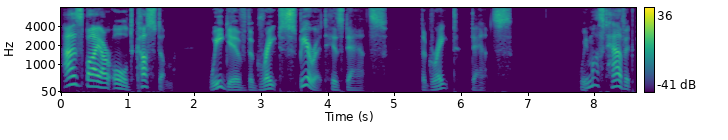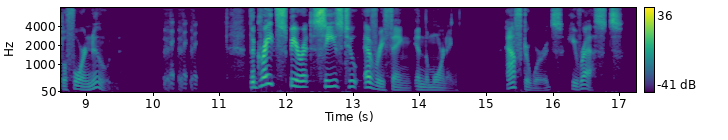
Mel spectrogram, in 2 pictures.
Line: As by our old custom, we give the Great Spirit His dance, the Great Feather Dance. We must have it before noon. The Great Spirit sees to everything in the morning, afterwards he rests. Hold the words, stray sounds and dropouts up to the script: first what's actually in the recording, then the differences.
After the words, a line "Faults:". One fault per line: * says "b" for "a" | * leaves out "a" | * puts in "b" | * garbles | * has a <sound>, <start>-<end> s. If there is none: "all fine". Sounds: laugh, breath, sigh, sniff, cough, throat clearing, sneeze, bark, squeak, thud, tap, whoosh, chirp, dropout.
As by our old custom, we give the Great Spirit His dance, the Great Dance. We must have it before noon. The Great Spirit sees to everything in the morning, afterwards he rests.
Faults:
* leaves out "Feather"
* has a laugh, 10.2-10.7 s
